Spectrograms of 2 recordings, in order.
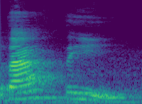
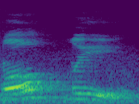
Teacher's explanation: kalau ta sama da ini datar, ta, da. Tapi ketika to ini naik, jadi tebal. Istilah terangkat lidahnya.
